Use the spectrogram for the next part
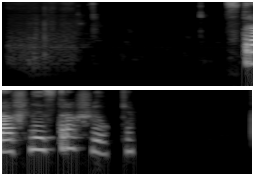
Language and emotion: Russian, neutral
